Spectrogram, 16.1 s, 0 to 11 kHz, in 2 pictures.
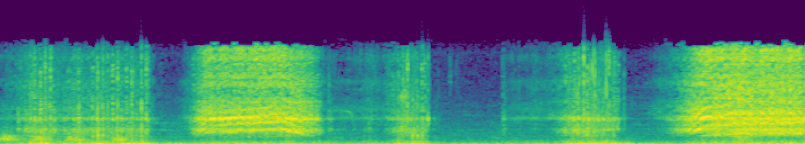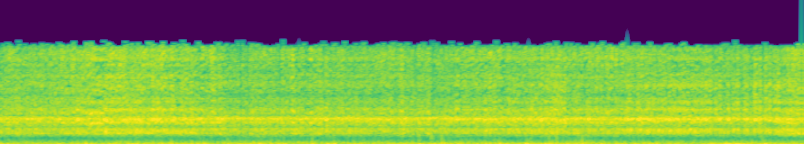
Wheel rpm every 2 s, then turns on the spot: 30, 60, 10, 90, 230, 230, 230, 230.
0-2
